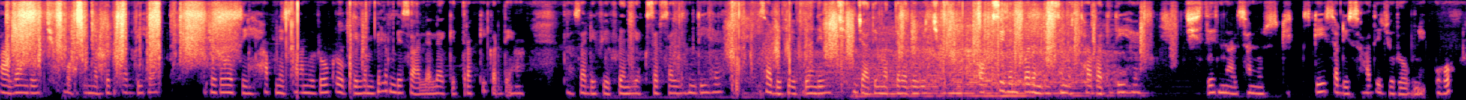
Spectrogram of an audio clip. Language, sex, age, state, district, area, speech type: Punjabi, male, 45-60, Punjab, Patiala, urban, spontaneous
